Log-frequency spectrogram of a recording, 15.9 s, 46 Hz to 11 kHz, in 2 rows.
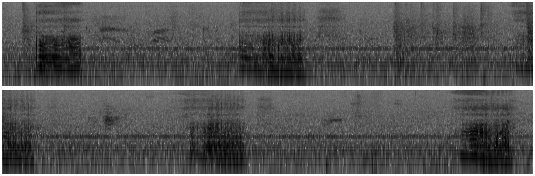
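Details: Pug mother snoring indoors while her 16-day-old pup dreams nearby. Deep, rattling snores recur roughly every three and a half seconds over a faint constant electrical hum.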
